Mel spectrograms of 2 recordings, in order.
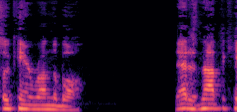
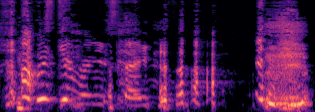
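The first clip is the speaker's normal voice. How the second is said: laughing; 14 semitones higher, 4 dB louder, much slower than usual. Real, not acted.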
